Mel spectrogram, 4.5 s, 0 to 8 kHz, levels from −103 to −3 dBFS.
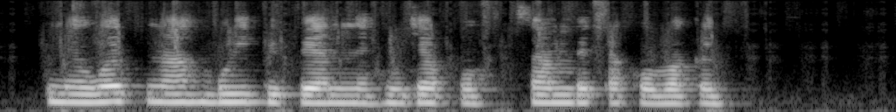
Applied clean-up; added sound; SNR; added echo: neural separator model SepFormer DNS4.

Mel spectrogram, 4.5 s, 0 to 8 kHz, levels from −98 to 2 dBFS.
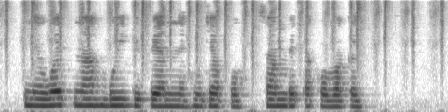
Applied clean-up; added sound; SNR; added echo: none; Rattle (instrument); 12 dB; reverberation time 0.2 s.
